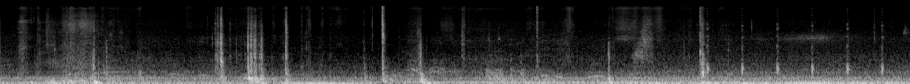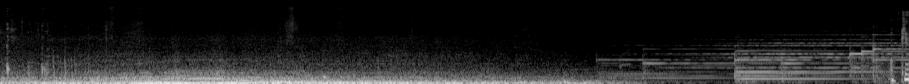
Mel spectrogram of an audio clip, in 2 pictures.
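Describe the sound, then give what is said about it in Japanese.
A rental car's engine rumbles steadily as it drives off from a rental car shop in Naha, heading for Henoko in Nago on a rainy morning, with scattered clicks and a swell in loudness midway. The rumble then drops away and a bright, melodic electronic tone plays near the end. “私は今那覇市のレンタカー店にいますこれから名護市の辺野古に向かいたいと思いますだいたいここから高速を使って1時間ぐらいだと思います今日は朝から雨も降ってるので気をつけて運転していきます”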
